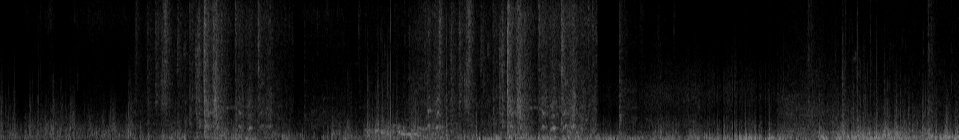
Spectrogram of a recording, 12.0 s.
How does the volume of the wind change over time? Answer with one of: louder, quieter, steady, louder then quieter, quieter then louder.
louder.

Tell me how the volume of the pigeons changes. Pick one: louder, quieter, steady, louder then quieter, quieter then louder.
quieter then louder.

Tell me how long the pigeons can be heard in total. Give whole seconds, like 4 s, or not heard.
7 s.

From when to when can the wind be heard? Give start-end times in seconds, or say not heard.
0.0-11.9.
